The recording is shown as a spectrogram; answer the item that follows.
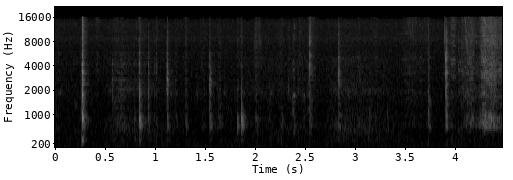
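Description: Faint, irregular light clicks and scratches, about a dozen, from a fingernail picking a price sticker off the bottom of a small craft box.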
